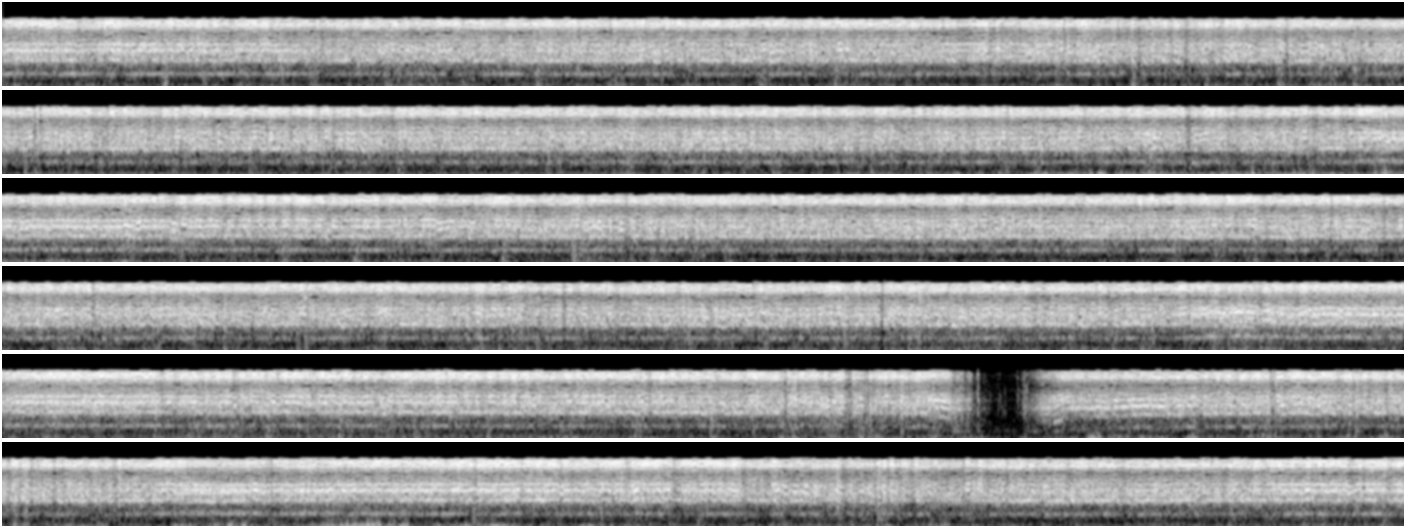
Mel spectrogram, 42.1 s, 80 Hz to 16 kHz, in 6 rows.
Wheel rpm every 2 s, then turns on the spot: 160, 160, 160, 160, 160, 160, 160, 160, 160, 160, 160, 160, 160, 160, 160, 160, 100, 160, 160, 160, 160.
none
